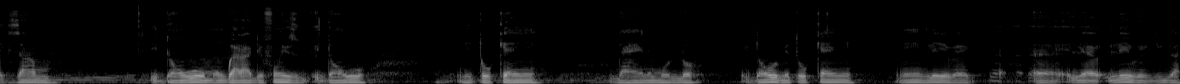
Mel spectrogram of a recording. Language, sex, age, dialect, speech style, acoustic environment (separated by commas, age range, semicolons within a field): Yoruba, male, 25-34, Nigeria - Nigerian Standard, happy; excited; focused; relaxed, people talking; music; nature; silence; appliances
